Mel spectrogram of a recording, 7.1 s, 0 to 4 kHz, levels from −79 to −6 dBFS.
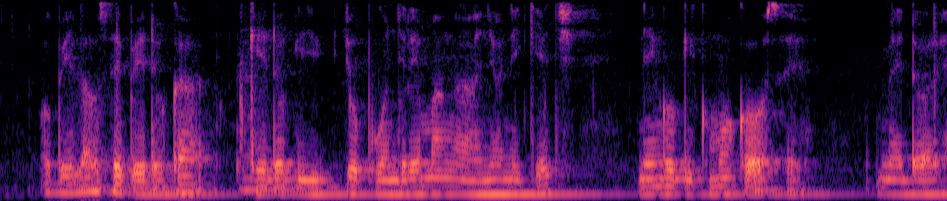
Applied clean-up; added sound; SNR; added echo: none; Bowed string instrument; 18 dB; none.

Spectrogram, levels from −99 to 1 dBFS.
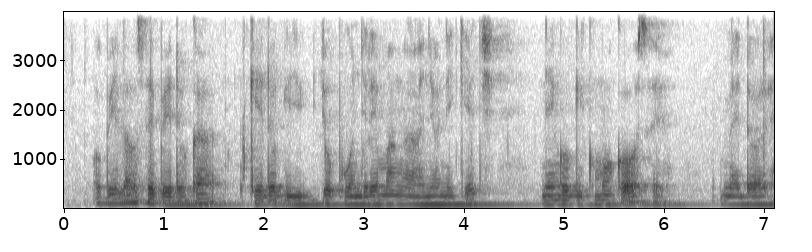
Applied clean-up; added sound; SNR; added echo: none; none; none; none.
